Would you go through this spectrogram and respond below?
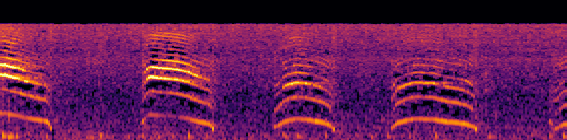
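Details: Little kitten from a cute cat compilation meowing insistently, five arched meows about one and a quarter seconds apart, each rising and dropping in pitch, over a noisy indoor background.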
